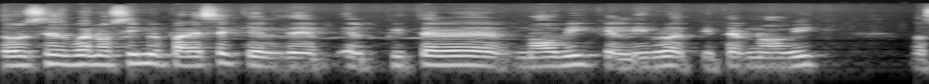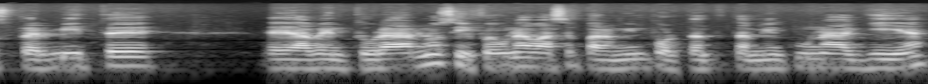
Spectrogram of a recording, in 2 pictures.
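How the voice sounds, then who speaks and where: In an unremarkable speaking voice, a man talks at a moderate pace, medium in pitch and fairly even in intonation. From Chihuahua, northern Mexico. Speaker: historian and author. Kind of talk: interview.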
